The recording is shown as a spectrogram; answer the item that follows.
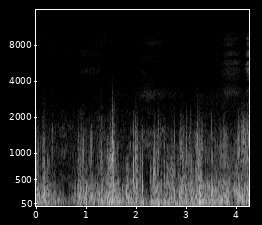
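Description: Wind buffeting the camera microphone outdoors: a heavy low rumble that rises and falls in irregular gusts.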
